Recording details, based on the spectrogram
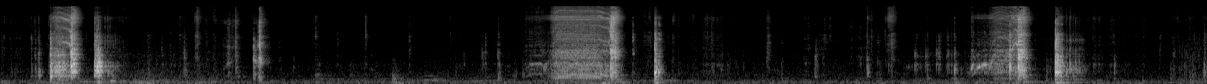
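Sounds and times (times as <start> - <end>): drill motor whine: 5.3 - 6.2.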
